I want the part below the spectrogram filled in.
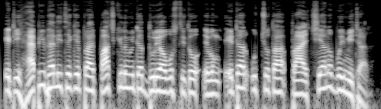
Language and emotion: Bengali, neutral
